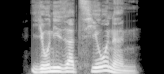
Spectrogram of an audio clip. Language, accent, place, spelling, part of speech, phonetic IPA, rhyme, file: German, Germany, Berlin, Ionisationen, noun, [i̯onizaˈt͡si̯oːnən], -oːnən, De-Ionisationen.ogg
- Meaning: plural of Ionisation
